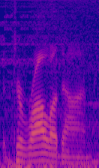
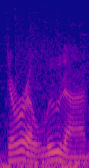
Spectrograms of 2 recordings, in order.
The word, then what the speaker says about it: Duraludon: the official pronunciation is duraladon it looks like it should be duraludon but they call it duraladon all right duraludon you're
